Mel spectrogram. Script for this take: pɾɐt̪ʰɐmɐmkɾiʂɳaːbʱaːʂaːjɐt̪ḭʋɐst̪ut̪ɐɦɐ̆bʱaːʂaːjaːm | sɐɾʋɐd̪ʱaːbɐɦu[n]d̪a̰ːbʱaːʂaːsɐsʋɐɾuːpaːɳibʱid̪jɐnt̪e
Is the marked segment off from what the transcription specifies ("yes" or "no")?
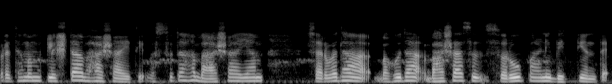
yes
